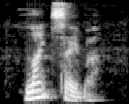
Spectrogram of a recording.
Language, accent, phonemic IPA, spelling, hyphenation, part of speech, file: English, Southern England, /ˈlaɪtˌseɪ.bə(ɹ)/, lightsaber, light‧sa‧ber, noun, LL-Q1860 (eng)-lightsaber.wav
- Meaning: 1. A sword having a blade made of a powerful beam of light or energy 2. A real-world toy, prop, or device fashioned after the fictional lightsaber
